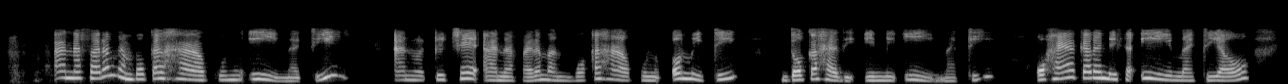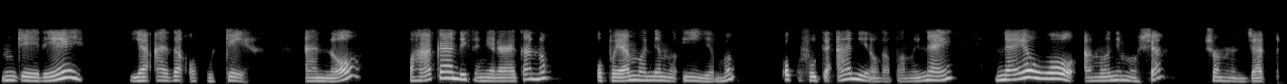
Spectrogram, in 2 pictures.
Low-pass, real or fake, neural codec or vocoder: 5.4 kHz; fake; codec, 16 kHz, 1.1 kbps, Voila-Tokenizer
